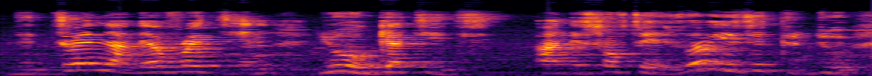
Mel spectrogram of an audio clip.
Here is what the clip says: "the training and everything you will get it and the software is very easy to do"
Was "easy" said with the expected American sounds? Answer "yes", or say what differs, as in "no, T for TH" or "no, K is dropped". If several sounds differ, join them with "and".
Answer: yes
